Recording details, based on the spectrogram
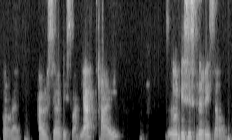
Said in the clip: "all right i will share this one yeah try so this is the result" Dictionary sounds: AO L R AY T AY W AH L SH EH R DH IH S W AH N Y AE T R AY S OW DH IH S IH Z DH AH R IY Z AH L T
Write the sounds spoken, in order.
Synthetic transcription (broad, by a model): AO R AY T AY W AH L S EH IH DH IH S W AH N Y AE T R AY S OW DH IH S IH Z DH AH R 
